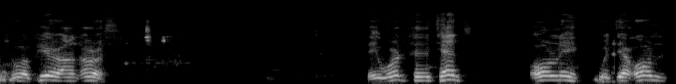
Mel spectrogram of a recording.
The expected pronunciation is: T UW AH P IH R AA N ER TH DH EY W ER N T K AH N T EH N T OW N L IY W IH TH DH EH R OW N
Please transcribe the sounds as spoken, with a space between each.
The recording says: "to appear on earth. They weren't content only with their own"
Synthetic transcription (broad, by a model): T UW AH P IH R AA N ER TH DH EY W ER N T K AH N T EH N T OW N L IY W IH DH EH R OW N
